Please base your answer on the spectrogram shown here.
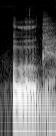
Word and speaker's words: Ug: of the logogram, but the way you would pronounce this was Ug, all right?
